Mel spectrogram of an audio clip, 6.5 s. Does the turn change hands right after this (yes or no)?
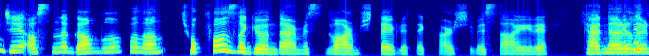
yes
